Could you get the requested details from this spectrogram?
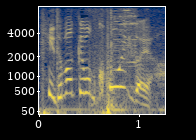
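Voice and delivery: cursing fast command; angry order. Acted. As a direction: bark it at him impatiently. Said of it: "我说你给我哭一个呀。".

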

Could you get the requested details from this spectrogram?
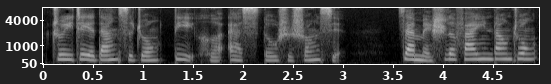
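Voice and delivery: ordinary talk

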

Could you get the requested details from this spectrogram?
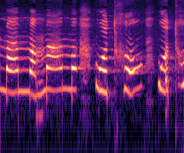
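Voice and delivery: high, small hurt chick calling mother; a hurt little bird whimpering for mum; baby bird crying. Acted. Injured chick in the nest calling its mother, high and pained.

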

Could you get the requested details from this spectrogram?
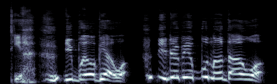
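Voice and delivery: high, crying plea; tearful pleading. A narrator's reading. Son urging father to get treated, tearful pleading. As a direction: beg him in a high, weepy voice.

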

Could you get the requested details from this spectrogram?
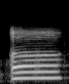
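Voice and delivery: long, held "呃", no r yet; first step of "er", a drawn-out "呃"; isolated schwa demo. Shown as a demonstration. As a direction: sustain "呃" high and steady. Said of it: "先发呃".

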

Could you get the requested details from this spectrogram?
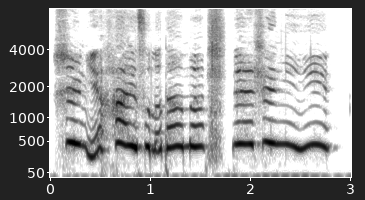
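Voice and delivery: put-on girl wailing at the man she blames; wailing accusation. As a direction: wail it open-mouthed. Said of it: "张着嘴大哭了起来".

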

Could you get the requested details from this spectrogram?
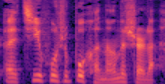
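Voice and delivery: normal talking voice

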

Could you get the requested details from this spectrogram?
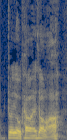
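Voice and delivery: ordinary delivery, nothing marked

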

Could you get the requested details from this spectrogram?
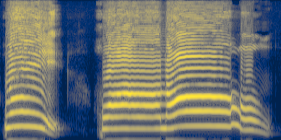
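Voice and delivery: very high, loud yell into the ear; shouting. Acted. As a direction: bellow to wake him. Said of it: "尽可能大声地喊".

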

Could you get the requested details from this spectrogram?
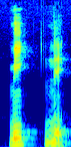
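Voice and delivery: ordinary talk, nothing marked

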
